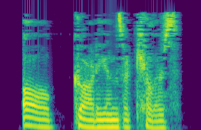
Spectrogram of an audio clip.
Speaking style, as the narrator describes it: he snaps bitterly

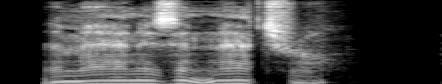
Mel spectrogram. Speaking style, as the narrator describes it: Rudd muttered

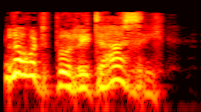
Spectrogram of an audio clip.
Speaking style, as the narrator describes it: Locke sputtered

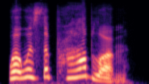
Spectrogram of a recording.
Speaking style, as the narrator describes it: wailed

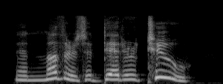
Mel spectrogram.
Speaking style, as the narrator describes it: cried the little girl, sobbing bitterly

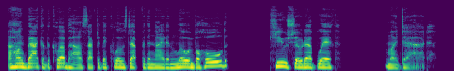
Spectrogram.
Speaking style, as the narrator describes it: Alex says grimly

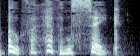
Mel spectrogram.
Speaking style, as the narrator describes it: Hyacinth muttered

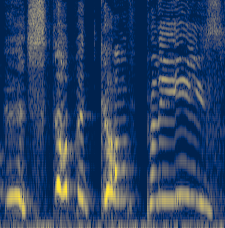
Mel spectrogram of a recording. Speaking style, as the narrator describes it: Martin begged

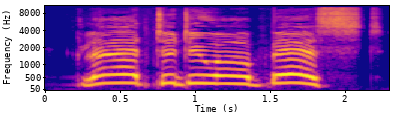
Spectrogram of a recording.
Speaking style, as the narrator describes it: shouted the soldiers

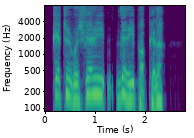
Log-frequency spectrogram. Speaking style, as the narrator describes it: she says in a tremulous voice, then tries to catch her breath

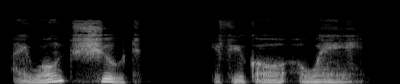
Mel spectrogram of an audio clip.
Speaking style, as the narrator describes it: he said quietly

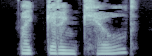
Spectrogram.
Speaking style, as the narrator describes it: She said under her breath

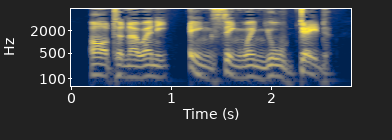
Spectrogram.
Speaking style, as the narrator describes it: snarled Mr

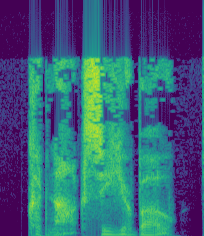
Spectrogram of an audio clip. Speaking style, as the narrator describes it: Seth whispered

